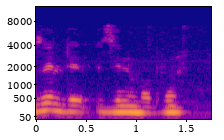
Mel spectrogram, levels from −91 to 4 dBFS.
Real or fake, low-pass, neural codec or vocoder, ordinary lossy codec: real; 7.2 kHz; none; AAC, 48 kbps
